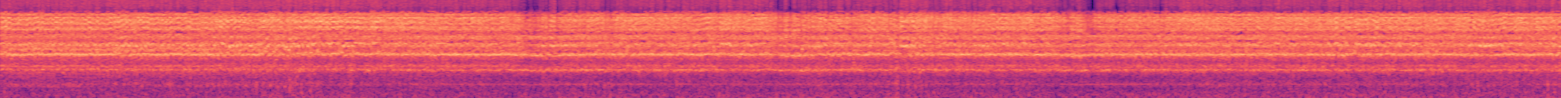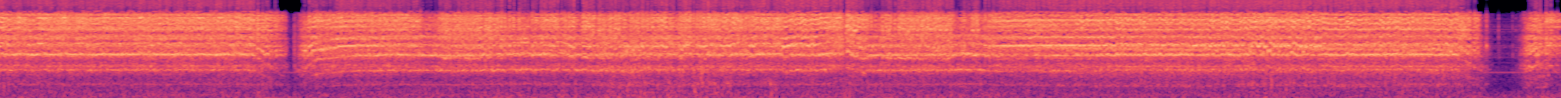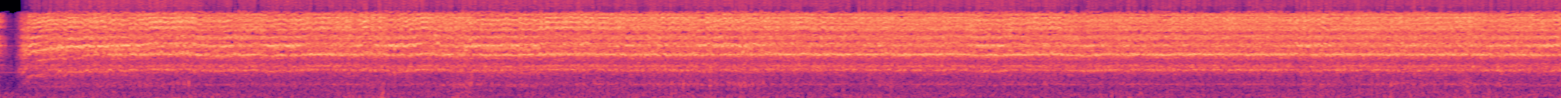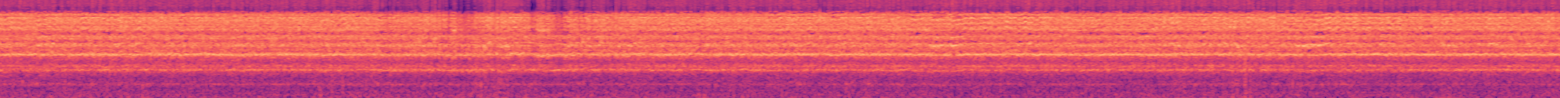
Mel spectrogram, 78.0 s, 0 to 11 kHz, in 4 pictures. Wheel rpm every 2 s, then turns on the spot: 210, 210, 230, 230, 230, 230, 230, 230, 230, 230, 230, 160, 220, 230, 230, 220, 210, 210, 200, 70, 210, 220, 220, 230, 230, 230, 230, 230, 230, 230, 240, 230, 230, 230, 230, 230, 230, 230, 230.
none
